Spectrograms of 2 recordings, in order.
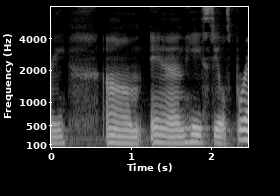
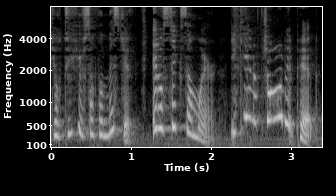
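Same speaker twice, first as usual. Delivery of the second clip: high, alarmed put-on voice climbing higher; Joe freaking out; 12 semitones higher than usual. Teacher voices Joe fretting over Pip's eating, high and alarmed. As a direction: pitch soaring in mock worry. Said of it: "he starts freaking out".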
